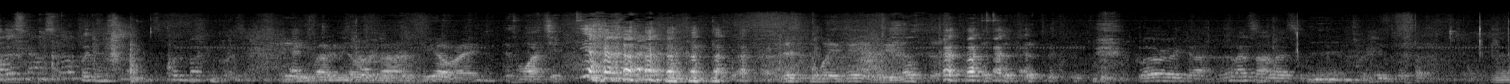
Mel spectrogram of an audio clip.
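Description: An adult man speaks steadily in a room with some echo.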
